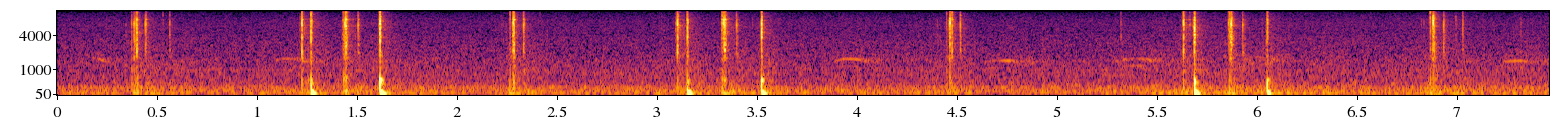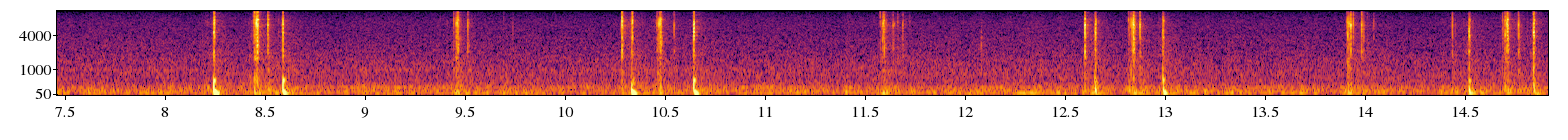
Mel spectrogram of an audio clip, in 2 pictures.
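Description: A small metal eyelash curler, held close to the mic, is squeezed open and shut by fingers with long pink nails. It makes a steady series of sharp, dry metallic clicks, often in quick pairs and triplets, over a soft, low background hiss. Each click is bright and stops instantly with no ring.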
